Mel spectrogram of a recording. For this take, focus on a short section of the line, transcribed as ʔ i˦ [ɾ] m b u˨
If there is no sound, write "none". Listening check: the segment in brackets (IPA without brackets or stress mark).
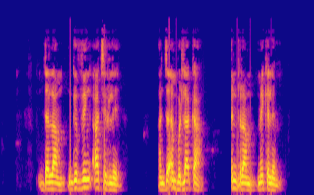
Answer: none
